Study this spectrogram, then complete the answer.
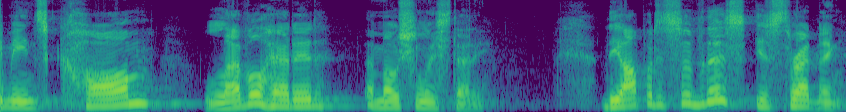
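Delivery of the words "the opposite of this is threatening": ordinary talk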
